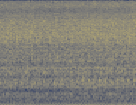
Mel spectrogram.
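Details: Petrol engine with a hunting, uneven idle that never settles. Valves were adjusted, spark plugs replaced, compression checked even, and the throttle body cleaned, with no improvement yet; cause unknown.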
